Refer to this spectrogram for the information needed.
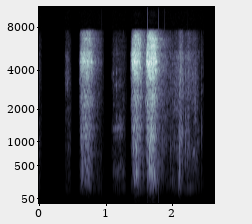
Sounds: Sniff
